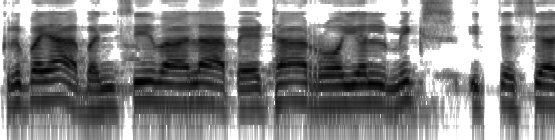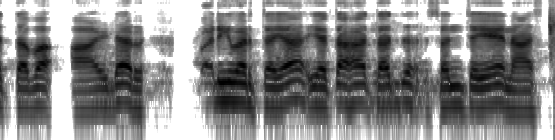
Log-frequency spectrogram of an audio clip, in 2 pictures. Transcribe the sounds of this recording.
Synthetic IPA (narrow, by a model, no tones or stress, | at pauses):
kɾɪpɐjaːbɐnsiʋaːlaːpeːʈʰaːɾoːjɐlmiksit̪jɐsjɐt̪ɐʋɐaːɾɖɐɾ | pɐɾiʋɐɾt̪ɐjɐjɐt̪ɐɦɐt̪ɐd̪sɐɲt͡ʃɐjeːnaːst̪ʰi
